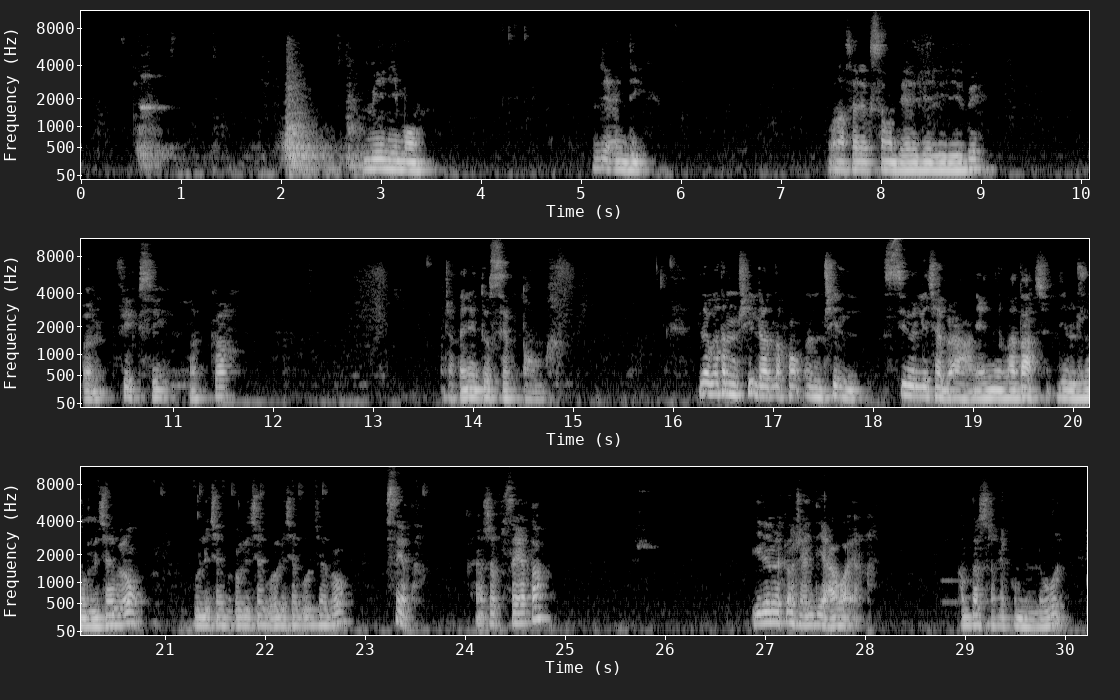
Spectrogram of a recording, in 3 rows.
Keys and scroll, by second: 0.0-3.1 typing, 10.9 F4, 12.5 Return.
